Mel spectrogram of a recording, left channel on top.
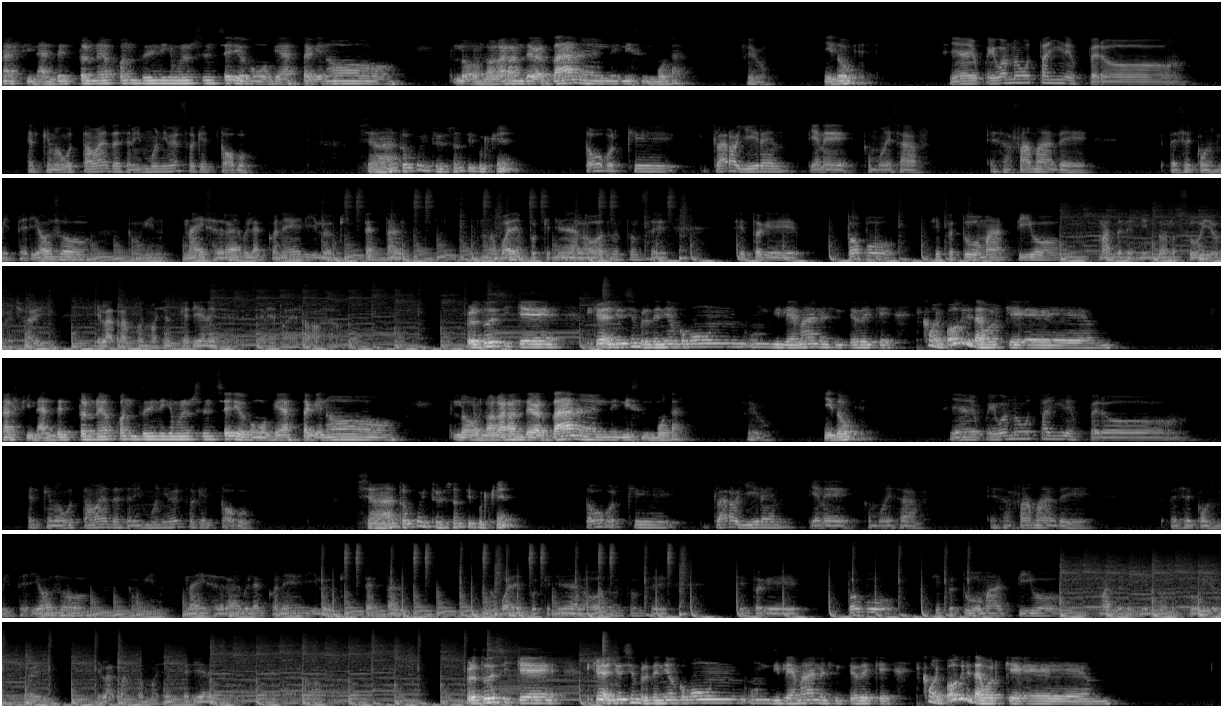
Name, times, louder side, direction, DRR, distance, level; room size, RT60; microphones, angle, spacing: voice 1, 0.0-3.9 4.5-6.8 8.2-8.5 15.8-17.3 41.2-47.6, right 1 dB, 65° right, 4 dB, 0.9 m, -23 dB
voice 2, 9.5-11.9 12.4-14.7 18.0-18.9 19.3-21.4 22.1-23.0 23.9-25.3 25.6-28.4 29.1-31.4 31.7-32.4 32.8-33.4 33.7-35.0 35.3-37.1 37.5-40.0, left 2 dB, 45° left, 7 dB, 0.5 m, -33 dB
sound 1, 24.7-30.5 30.8-34.2 35.0-42.7, right 2 dB, 35° right, 0.4 m, -33 dB
5.6 x 2.1 x 3.8 m, 0.34 s
head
